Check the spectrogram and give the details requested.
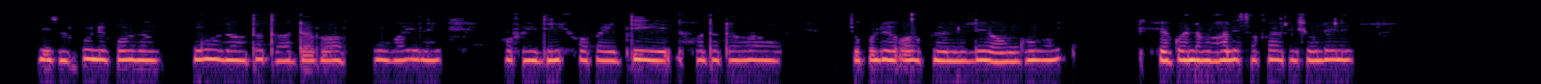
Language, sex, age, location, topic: Swahili, female, 25-35, Wajir, finance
